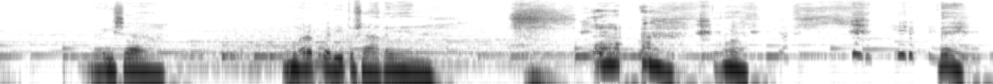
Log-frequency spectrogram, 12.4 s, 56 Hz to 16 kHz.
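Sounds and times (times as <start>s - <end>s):
speech: 1.2s - 2.2s, 3.6s - 5.6s, 6.4s - 6.6s, 7.5s - 9.5s, 11.7s - 12.2s
person sobbing and whimpering with gasps: 6.4s - 12.4s.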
